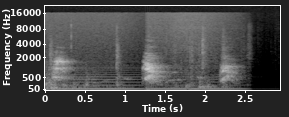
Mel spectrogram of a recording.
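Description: A dog named Olive howls and barks upstairs in three short, tonal bursts spaced about a second apart, sounding muffled over a steady low hum, with no one talking.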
